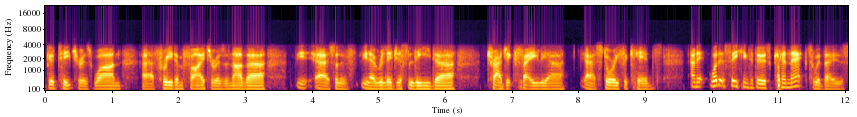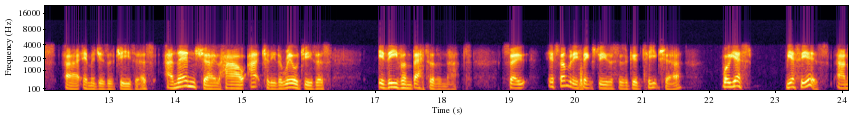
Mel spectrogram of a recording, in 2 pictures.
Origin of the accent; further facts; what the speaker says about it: England, United Kingdom; I'm English.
